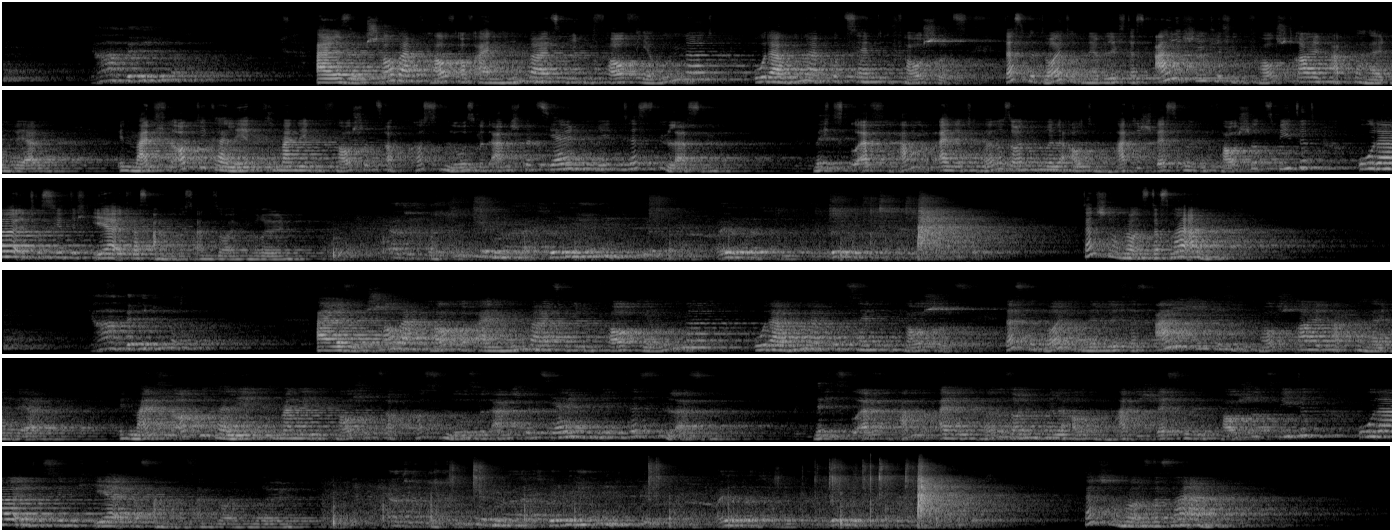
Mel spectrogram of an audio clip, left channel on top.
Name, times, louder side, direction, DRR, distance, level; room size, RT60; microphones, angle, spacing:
voice 1, 0.9-2.0 15.5-15.6 21.8-22.2 31.6-37.8, left 1 dB, 50° right, -5 dB, 2.0 m, -37 dB
voice 2, 3.1-9.5 10.0-14.4 15.0-21.1 22.0-30.7 38.6-40.2, left 2 dB, 65° left, 1 dB, 1.0 m, -33 dB
sound 1, 31.0-37.4, right 4 dB, 70° right, 0.7 m, -38 dB
9.6 x 7.8 x 4.7 m, 2.9 s
head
